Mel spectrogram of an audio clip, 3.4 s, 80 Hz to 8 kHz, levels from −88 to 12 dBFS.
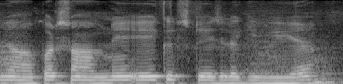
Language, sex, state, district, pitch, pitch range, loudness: Hindi, male, Uttar Pradesh, Shamli, 115 Hz, 110-120 Hz, -15 LUFS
